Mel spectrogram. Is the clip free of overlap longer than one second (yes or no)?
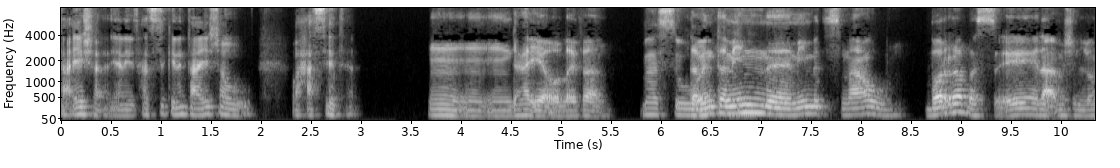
yes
